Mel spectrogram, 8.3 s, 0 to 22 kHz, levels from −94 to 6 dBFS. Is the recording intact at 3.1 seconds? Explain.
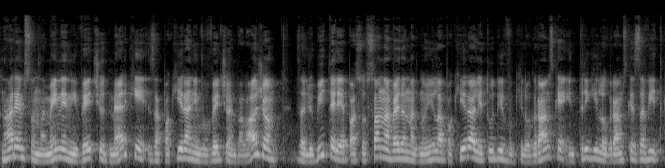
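Yes, at 3.1 seconds the audio is intact, with no dropout, click, distortion or other technical fault at that moment.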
